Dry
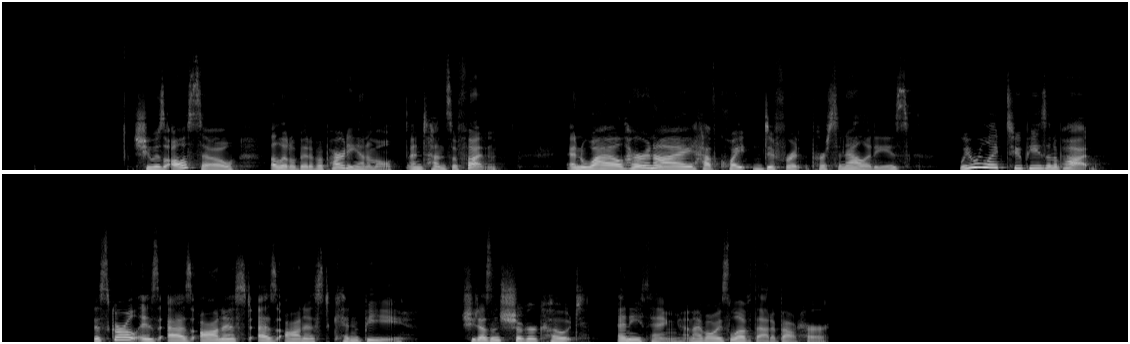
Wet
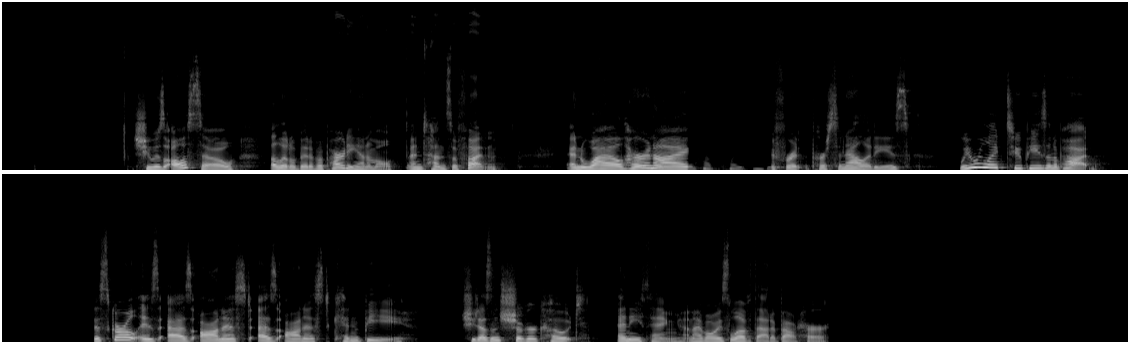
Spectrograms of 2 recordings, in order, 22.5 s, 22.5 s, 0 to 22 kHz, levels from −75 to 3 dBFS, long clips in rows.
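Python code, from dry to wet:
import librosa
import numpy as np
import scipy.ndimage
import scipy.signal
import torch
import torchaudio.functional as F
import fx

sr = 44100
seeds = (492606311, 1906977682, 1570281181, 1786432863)

y = fx.resample_linear(x, sr, factor=2, at=(3.2, 4.86))
y = fx.bandpass_q(y, sr, hz=fx.line((6.84, 360.0), (7.69, 110.0)), q=12.0, at=(6.84, 7.69), fade=0.02)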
